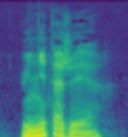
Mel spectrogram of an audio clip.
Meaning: shelf (flat, rigid structure, fixed at right angles to a wall or forming a part of a cabinet, desk, etc., and used to support, store or display objects)
- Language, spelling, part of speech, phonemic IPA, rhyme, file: French, étagère, noun, /e.ta.ʒɛʁ/, -ɛʁ, Fr-étagère.ogg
